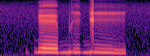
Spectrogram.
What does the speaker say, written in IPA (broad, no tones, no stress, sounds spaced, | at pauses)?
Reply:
ɠ e b i ɡ i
